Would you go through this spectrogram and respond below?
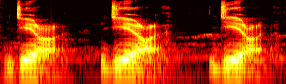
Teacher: عین کو پڑھنا تھوڑا مشکل ہوتا ہے۔ عین کو پڑھتے وقت ان کے مخرج کو ایسا سمجھیے یوں کہ آپ اسے گھونٹ جاتے ہیں حلق کے نیچے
